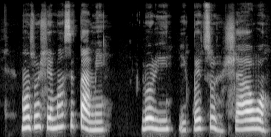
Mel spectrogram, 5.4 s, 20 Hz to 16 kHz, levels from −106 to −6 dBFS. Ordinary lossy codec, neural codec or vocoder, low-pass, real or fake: Opus, 64 kbps; none; 14.4 kHz; real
